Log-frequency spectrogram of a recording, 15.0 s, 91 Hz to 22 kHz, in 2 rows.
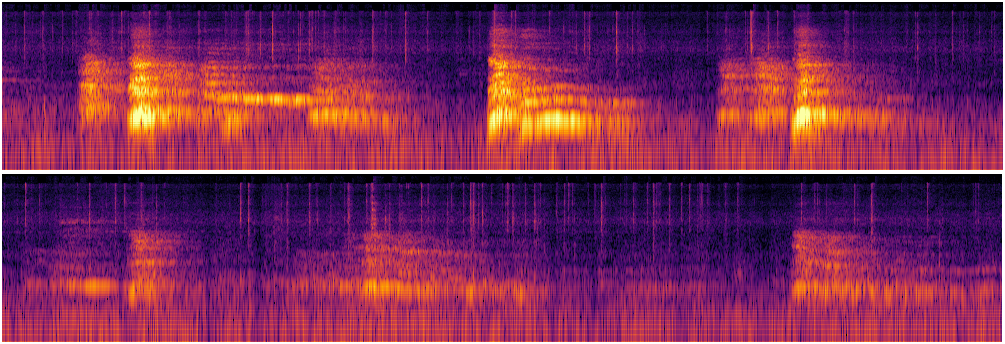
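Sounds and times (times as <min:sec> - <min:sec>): faint clicks: 0:00.0 - 0:15.0.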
